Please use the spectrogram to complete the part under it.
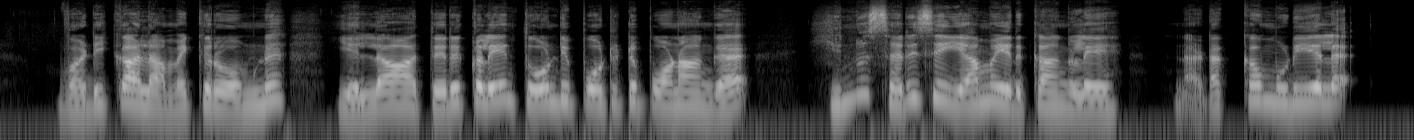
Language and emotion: Tamil, disgusted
